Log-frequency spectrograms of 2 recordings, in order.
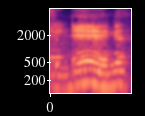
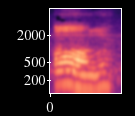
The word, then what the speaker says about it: Aang: Yeah, his name is Aang, not Ong.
